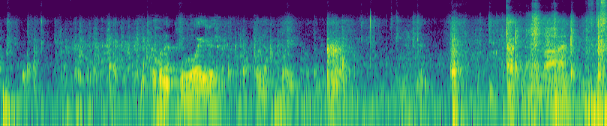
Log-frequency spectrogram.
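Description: Indistinct talking in a small kitchen, with a couple of sharp knocks about halfway through.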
